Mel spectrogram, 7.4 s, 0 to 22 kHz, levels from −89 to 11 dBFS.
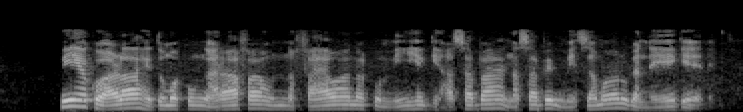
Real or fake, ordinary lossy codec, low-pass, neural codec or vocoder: real; MP3, 96 kbps; 7.2 kHz; none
